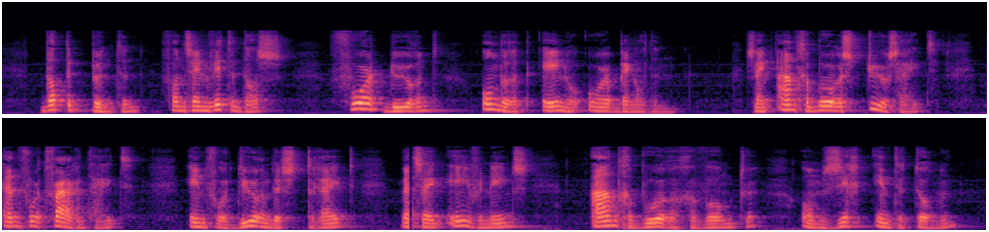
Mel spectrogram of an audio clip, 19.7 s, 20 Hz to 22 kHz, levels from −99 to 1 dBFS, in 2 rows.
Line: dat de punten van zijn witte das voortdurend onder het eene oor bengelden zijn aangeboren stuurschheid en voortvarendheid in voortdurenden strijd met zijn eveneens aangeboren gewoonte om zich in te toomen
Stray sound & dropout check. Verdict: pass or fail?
fail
